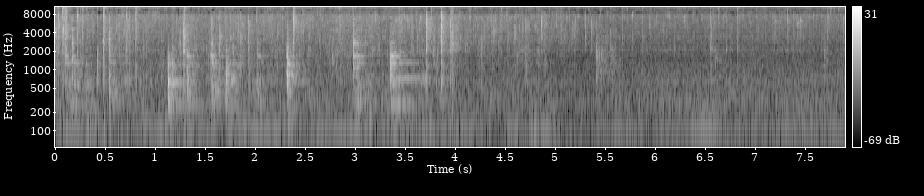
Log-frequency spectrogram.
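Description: Long-sliced onions sizzling in hot oil in a pan for sambar while a spoon stirs them, scraping and clinking over a steady fry hiss, with stirring strokes busiest early and easing off later.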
